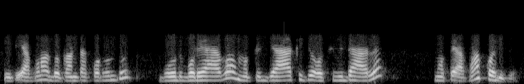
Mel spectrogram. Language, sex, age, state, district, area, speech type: Odia, female, 45-60, Odisha, Sundergarh, rural, conversation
